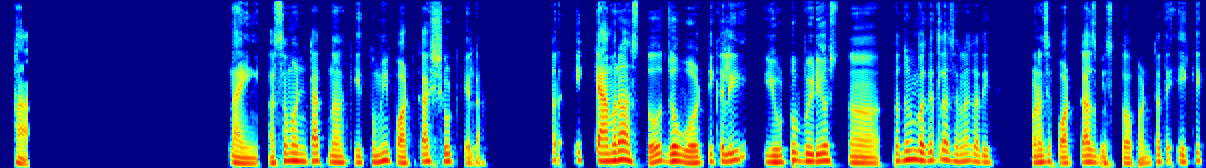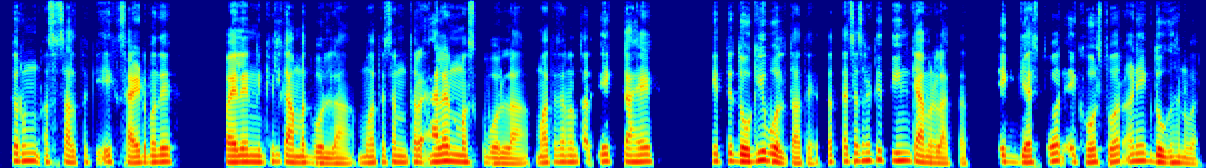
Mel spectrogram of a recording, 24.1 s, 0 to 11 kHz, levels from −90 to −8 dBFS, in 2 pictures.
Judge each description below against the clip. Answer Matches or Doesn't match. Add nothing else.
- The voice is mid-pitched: Doesn't match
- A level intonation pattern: Doesn't match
